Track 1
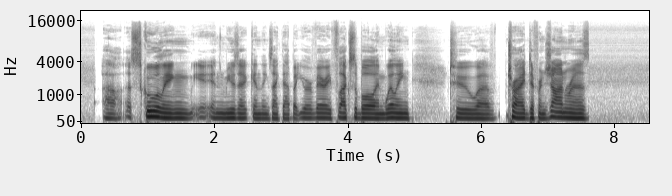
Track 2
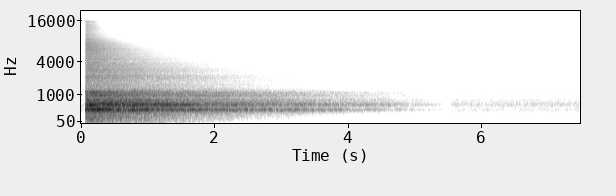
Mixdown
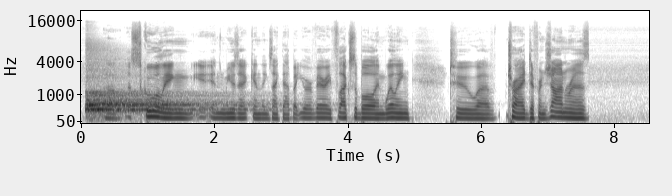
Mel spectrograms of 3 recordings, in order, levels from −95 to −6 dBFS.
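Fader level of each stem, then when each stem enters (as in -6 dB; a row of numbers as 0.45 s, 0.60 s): -9.0 dB, -3.0 dB; 0.00 s, 0.00 s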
